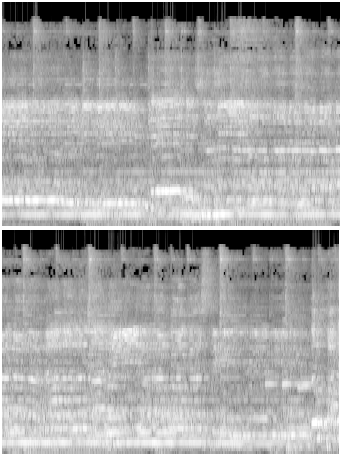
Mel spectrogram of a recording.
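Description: Gospel worship song: singing voices holding long notes over instrumental backing.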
